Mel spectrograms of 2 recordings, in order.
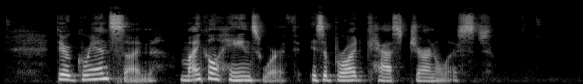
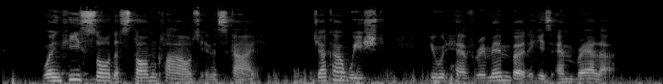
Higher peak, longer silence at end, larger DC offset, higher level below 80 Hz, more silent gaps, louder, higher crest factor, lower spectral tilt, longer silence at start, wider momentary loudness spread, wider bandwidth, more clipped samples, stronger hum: first, -4 dBFS vs -8 dBFS; first, 0.95 s vs 0 s; neither; second, -64 dBFS vs -44 dBFS; neither; first, -21 LUFS vs -29 LUFS; second, 18 dB vs 24 dB; about the same, -4 dB/octave vs -3.5 dB/octave; first, 0.55 s vs 0.05 s; second, 13 LU vs 17 LU; about the same, 15.5 kHz vs 16 kHz; neither; neither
